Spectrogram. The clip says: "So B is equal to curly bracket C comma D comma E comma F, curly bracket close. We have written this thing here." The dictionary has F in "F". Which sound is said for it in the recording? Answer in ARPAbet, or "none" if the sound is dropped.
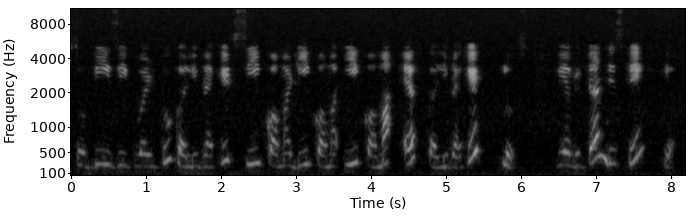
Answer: F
